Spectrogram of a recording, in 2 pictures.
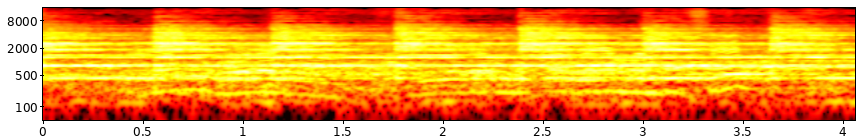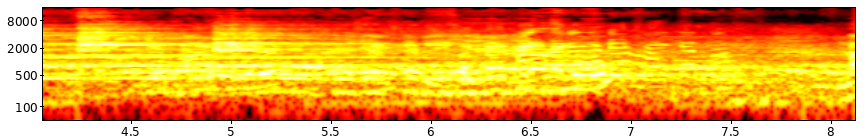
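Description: A temple bell rung over and over, a fresh strike about every 0.6 s so that its ringing runs on without a break, fading out about six seconds in.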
